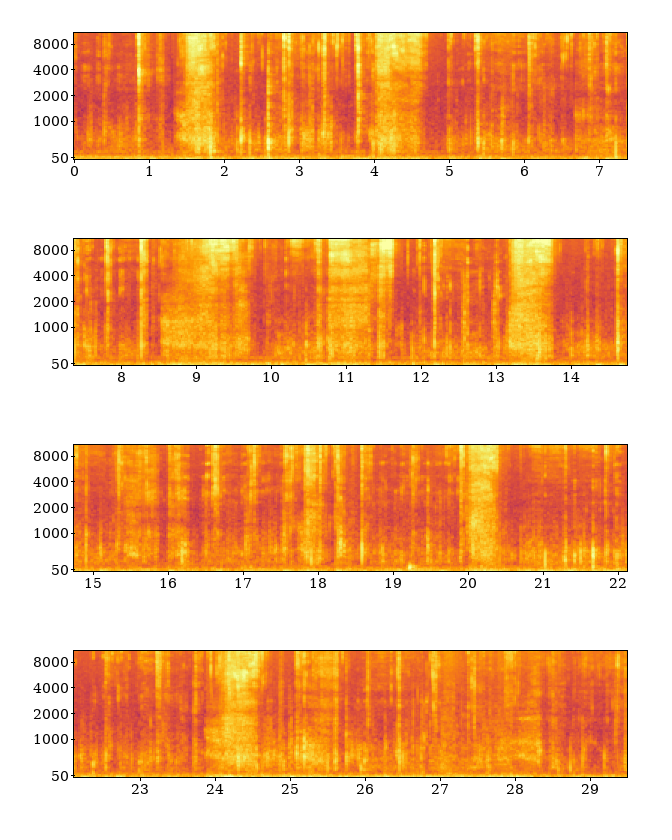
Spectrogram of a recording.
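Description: Close-miked eating sounds of a person chewing a mouthful of curry and rice eaten by hand, with irregular wet chewing noises and crunchy bites.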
